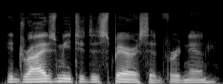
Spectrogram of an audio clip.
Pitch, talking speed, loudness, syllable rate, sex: 115 Hz, 190 wpm, -17 LUFS, 5.0 syllables/s, male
